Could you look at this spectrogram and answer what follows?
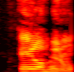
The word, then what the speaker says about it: Edelman: Or Edelman? How do we say that? – Edelman works.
